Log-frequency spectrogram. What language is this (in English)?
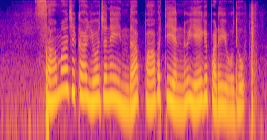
Kannada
